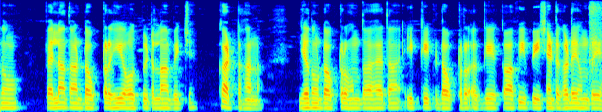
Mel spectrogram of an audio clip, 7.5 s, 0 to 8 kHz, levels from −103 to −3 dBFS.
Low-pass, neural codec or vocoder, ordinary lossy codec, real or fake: none; none; none; real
